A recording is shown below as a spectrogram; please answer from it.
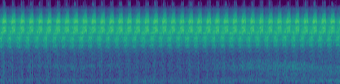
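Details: Summer cicada chorus: a loud, very regular pulsing buzz, the high whirring beats repeating about three times a second without pause across the whole stretch.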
